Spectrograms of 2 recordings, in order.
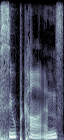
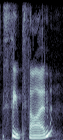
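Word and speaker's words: soupçon: And in an early iteration of in our first iteration of Paranoid Style, when we were completely extemporaneous, and it really showed, I used the word soup con, which I later found out is pronounced soupson.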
